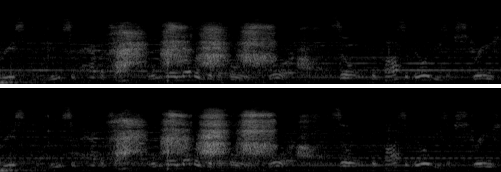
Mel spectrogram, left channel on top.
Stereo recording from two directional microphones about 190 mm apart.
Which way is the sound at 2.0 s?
35° right (ahead or behind).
